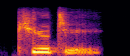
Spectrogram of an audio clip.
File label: "cutie", Indian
